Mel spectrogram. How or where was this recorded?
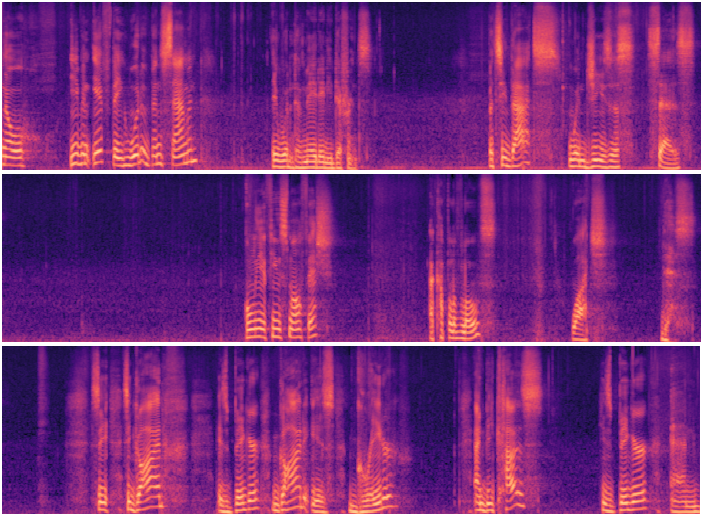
large echoing room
